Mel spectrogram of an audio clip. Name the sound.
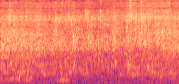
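flowing stream water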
